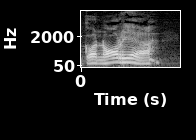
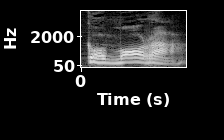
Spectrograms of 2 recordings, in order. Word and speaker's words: Gomorrah: You know Gomorrah? Not gonorrhea. It's Gomorrah. All right? Get the pronunciation correct.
